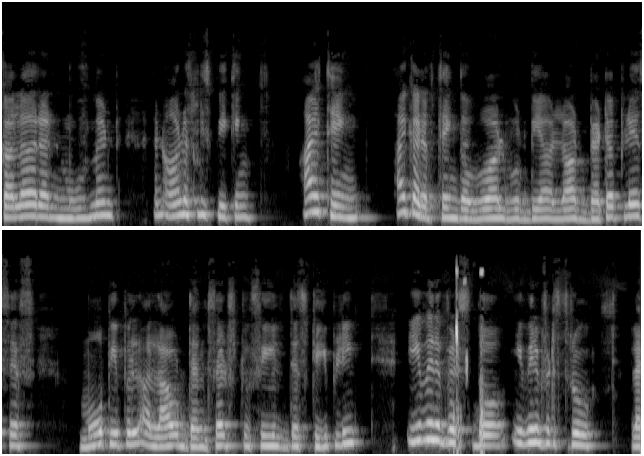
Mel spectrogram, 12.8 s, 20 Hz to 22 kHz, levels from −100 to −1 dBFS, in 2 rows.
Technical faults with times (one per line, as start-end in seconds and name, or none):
0.00-12.79 MP2 compression
1.16-1.18 DAB burbling
10.92-11.23 DAB burbling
